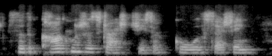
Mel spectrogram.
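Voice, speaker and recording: Speaking at a fairly slow pace in an Irish accent, a woman has a very deep, low pitch and a dark, mellow tone. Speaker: occupational therapist. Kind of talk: online webinar presentation. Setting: video call with screen sharing.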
